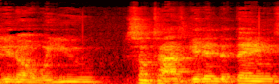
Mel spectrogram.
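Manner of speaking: usual speaking voice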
